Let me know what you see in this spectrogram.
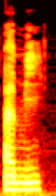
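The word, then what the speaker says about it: amis: it's the singular remember if you want to put the plural form then you just add this final s here okay but then technically you pronounce it the same way so singular form Ami plural form you add this s but it's Ami as well okay in that case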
